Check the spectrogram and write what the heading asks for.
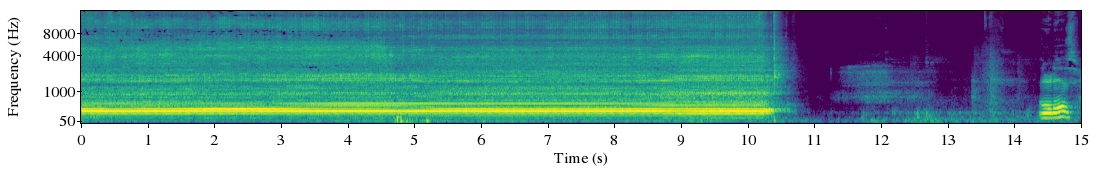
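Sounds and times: air compressor humming: 0.0 - 10.9.

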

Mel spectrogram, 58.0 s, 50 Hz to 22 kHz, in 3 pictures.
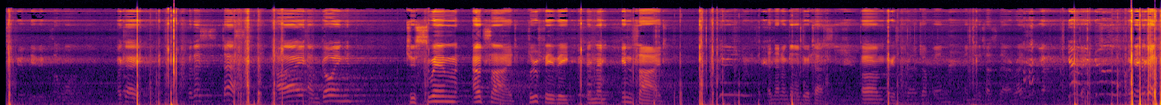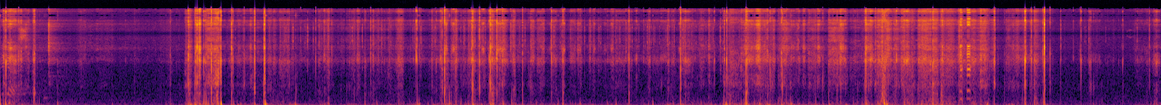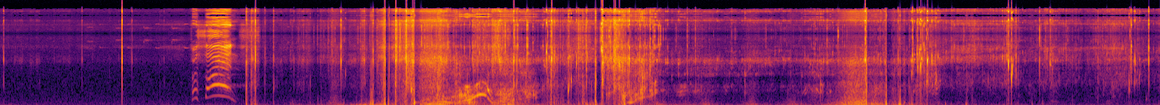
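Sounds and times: underwater bubbling: 45.1 - 56.1
water splashing around swimmer: 45.1 - 58.0.

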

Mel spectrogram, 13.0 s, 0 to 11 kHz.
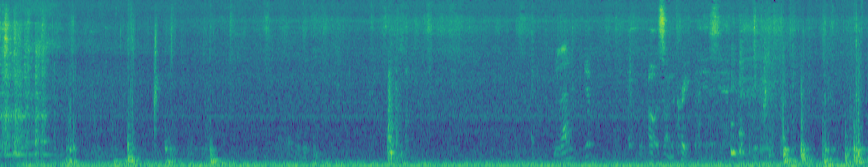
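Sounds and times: steady low rumble: 0.0 - 13.0
thumps of boxed refrigerator handled: 11.4 - 13.0.

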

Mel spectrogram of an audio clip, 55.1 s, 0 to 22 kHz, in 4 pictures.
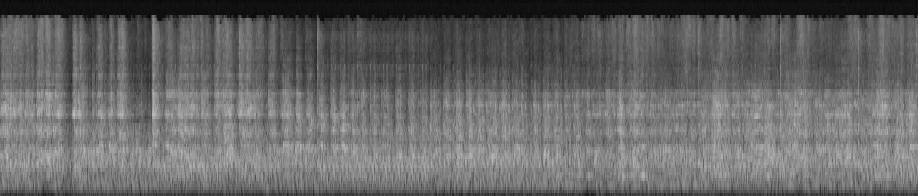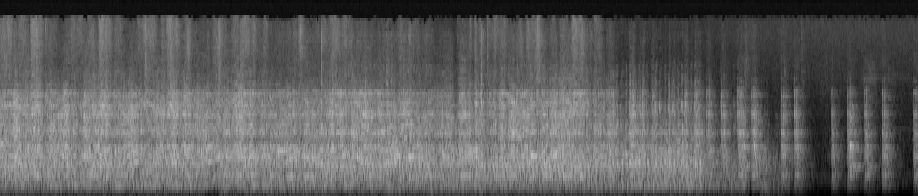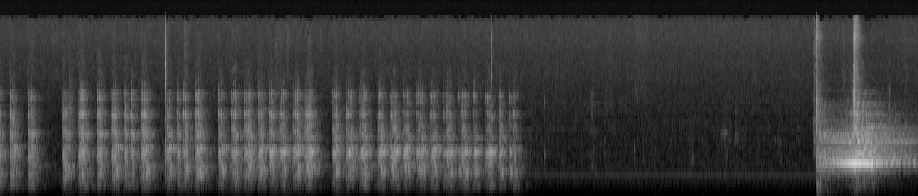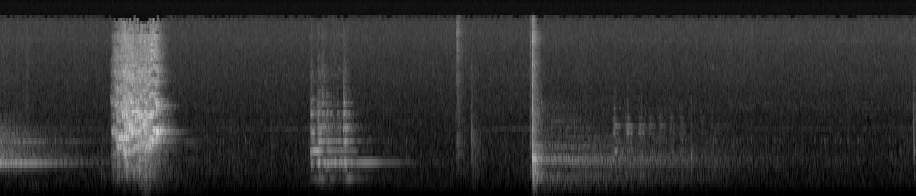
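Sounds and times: bowed cello drone: 0.0 - 25.4, 39.8 - 42.5.

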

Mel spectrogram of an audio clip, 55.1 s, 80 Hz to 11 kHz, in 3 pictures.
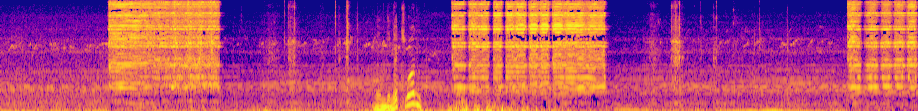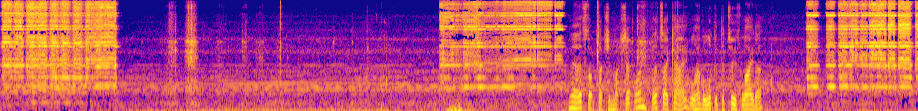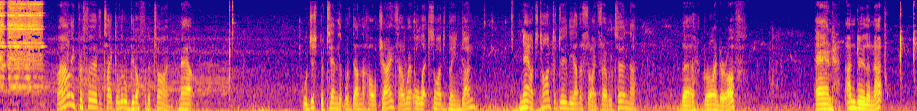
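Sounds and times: grinder motor humming: 1.8 - 41.7
grinding wheel hissing on steel: 2.1 - 4.6, 6.7 - 20.8, 21.5 - 24.6, 27.0 - 33.6, 34.4 - 40.6.

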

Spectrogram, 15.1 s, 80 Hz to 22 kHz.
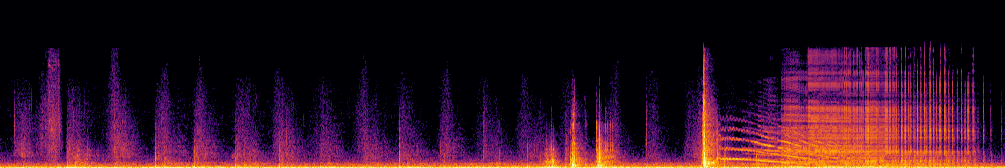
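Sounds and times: steady low hum: 0.0 - 11.2
door creaking: 8.2 - 9.4, 10.5 - 15.0.

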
